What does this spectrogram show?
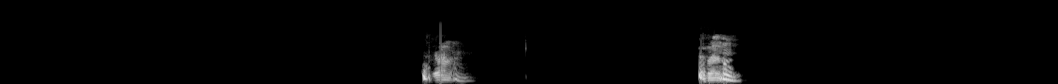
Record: {"cough_length": "10.6 s", "cough_amplitude": 32768, "cough_signal_mean_std_ratio": 0.18, "survey_phase": "beta (2021-08-13 to 2022-03-07)", "age": "65+", "gender": "Female", "wearing_mask": "No", "symptom_cough_any": true, "symptom_runny_or_blocked_nose": true, "symptom_sore_throat": true, "symptom_change_to_sense_of_smell_or_taste": true, "symptom_onset": "7 days", "smoker_status": "Ex-smoker", "respiratory_condition_asthma": false, "respiratory_condition_other": true, "recruitment_source": "Test and Trace", "submission_delay": "1 day", "covid_test_result": "Positive", "covid_test_method": "RT-qPCR", "covid_ct_value": 18.2, "covid_ct_gene": "ORF1ab gene", "covid_ct_mean": 19.1, "covid_viral_load": "530000 copies/ml", "covid_viral_load_category": "Low viral load (10K-1M copies/ml)"}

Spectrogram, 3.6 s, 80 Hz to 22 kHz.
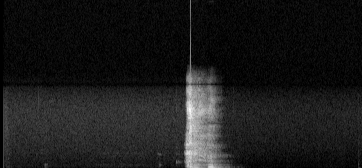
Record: {"cough_length": "3.6 s", "cough_amplitude": 29458, "cough_signal_mean_std_ratio": 0.21, "survey_phase": "beta (2021-08-13 to 2022-03-07)", "age": "65+", "gender": "Female", "wearing_mask": "No", "symptom_none": true, "smoker_status": "Never smoked", "respiratory_condition_asthma": false, "respiratory_condition_other": false, "recruitment_source": "Test and Trace", "submission_delay": "-1 day", "covid_test_result": "Negative", "covid_test_method": "LFT"}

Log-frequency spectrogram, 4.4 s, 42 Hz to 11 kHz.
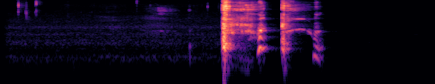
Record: {"cough_length": "4.4 s", "cough_amplitude": 32768, "cough_signal_mean_std_ratio": 0.21, "survey_phase": "beta (2021-08-13 to 2022-03-07)", "age": "18-44", "gender": "Female", "wearing_mask": "No", "symptom_none": true, "smoker_status": "Ex-smoker", "respiratory_condition_asthma": false, "respiratory_condition_other": false, "recruitment_source": "REACT", "submission_delay": "2 days", "covid_test_result": "Negative", "covid_test_method": "RT-qPCR", "influenza_a_test_result": "Negative", "influenza_b_test_result": "Negative"}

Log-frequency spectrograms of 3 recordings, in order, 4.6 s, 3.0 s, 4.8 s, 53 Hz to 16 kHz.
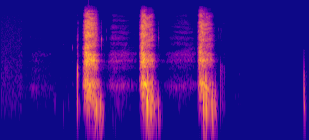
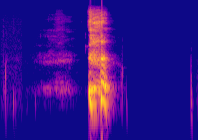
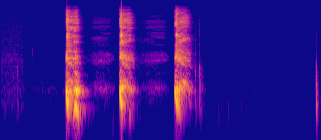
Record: {"exhalation_length": "4.6 s", "exhalation_amplitude": 25055, "exhalation_signal_mean_std_ratio": 0.28, "cough_length": "3.0 s", "cough_amplitude": 26028, "cough_signal_mean_std_ratio": 0.25, "three_cough_length": "4.8 s", "three_cough_amplitude": 26028, "three_cough_signal_mean_std_ratio": 0.26, "survey_phase": "beta (2021-08-13 to 2022-03-07)", "age": "45-64", "gender": "Male", "wearing_mask": "No", "symptom_cough_any": true, "symptom_runny_or_blocked_nose": true, "symptom_sore_throat": true, "symptom_onset": "2 days", "smoker_status": "Ex-smoker", "respiratory_condition_asthma": false, "respiratory_condition_other": false, "recruitment_source": "Test and Trace", "submission_delay": "1 day", "covid_test_result": "Positive", "covid_test_method": "RT-qPCR"}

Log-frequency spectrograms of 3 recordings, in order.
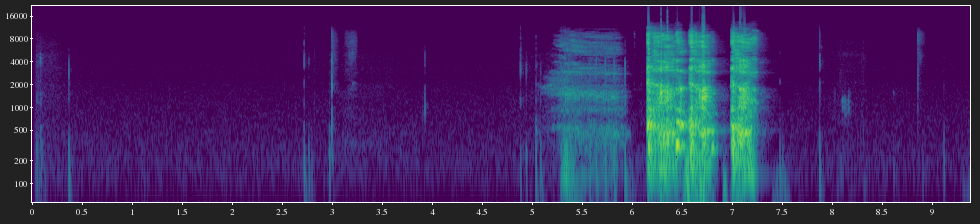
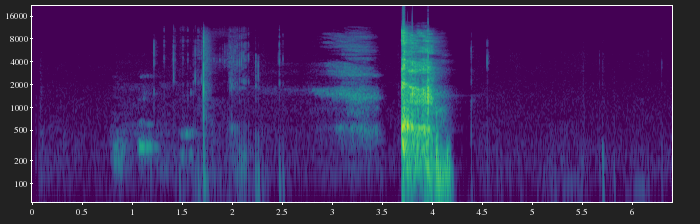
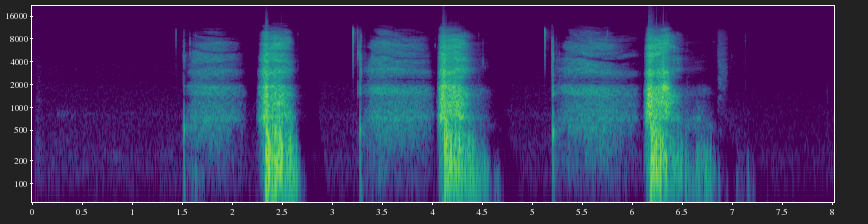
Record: {"three_cough_length": "9.4 s", "three_cough_amplitude": 32768, "three_cough_signal_mean_std_ratio": 0.24, "cough_length": "6.4 s", "cough_amplitude": 32768, "cough_signal_mean_std_ratio": 0.18, "exhalation_length": "8.0 s", "exhalation_amplitude": 32768, "exhalation_signal_mean_std_ratio": 0.29, "survey_phase": "beta (2021-08-13 to 2022-03-07)", "age": "18-44", "gender": "Female", "wearing_mask": "No", "symptom_cough_any": true, "symptom_runny_or_blocked_nose": true, "symptom_fatigue": true, "symptom_headache": true, "symptom_onset": "4 days", "smoker_status": "Never smoked", "respiratory_condition_asthma": false, "respiratory_condition_other": false, "recruitment_source": "Test and Trace", "submission_delay": "2 days", "covid_test_result": "Positive", "covid_test_method": "RT-qPCR", "covid_ct_value": 17.3, "covid_ct_gene": "ORF1ab gene", "covid_ct_mean": 17.7, "covid_viral_load": "1600000 copies/ml", "covid_viral_load_category": "High viral load (>1M copies/ml)"}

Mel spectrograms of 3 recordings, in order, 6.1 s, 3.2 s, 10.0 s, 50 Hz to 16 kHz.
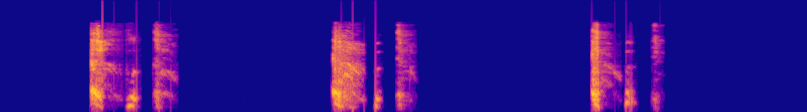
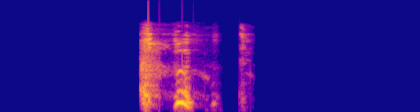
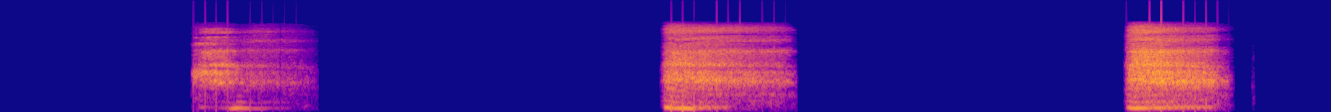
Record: {"three_cough_length": "6.1 s", "three_cough_amplitude": 31806, "three_cough_signal_mean_std_ratio": 0.22, "cough_length": "3.2 s", "cough_amplitude": 27162, "cough_signal_mean_std_ratio": 0.22, "exhalation_length": "10.0 s", "exhalation_amplitude": 22254, "exhalation_signal_mean_std_ratio": 0.33, "survey_phase": "beta (2021-08-13 to 2022-03-07)", "age": "18-44", "gender": "Female", "wearing_mask": "No", "symptom_none": true, "symptom_onset": "13 days", "smoker_status": "Never smoked", "respiratory_condition_asthma": false, "respiratory_condition_other": false, "recruitment_source": "REACT", "submission_delay": "2 days", "covid_test_result": "Negative", "covid_test_method": "RT-qPCR"}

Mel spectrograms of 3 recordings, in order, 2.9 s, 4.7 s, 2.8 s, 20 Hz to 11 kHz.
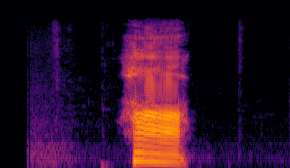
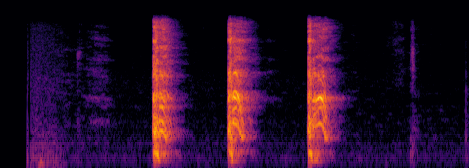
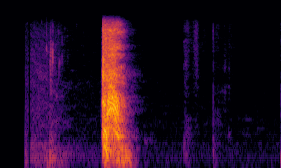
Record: {"exhalation_length": "2.9 s", "exhalation_amplitude": 28031, "exhalation_signal_mean_std_ratio": 0.3, "three_cough_length": "4.7 s", "three_cough_amplitude": 29477, "three_cough_signal_mean_std_ratio": 0.27, "cough_length": "2.8 s", "cough_amplitude": 29556, "cough_signal_mean_std_ratio": 0.24, "survey_phase": "beta (2021-08-13 to 2022-03-07)", "age": "45-64", "gender": "Male", "wearing_mask": "No", "symptom_none": true, "smoker_status": "Ex-smoker", "respiratory_condition_asthma": false, "respiratory_condition_other": false, "recruitment_source": "REACT", "submission_delay": "2 days", "covid_test_result": "Negative", "covid_test_method": "RT-qPCR", "influenza_a_test_result": "Negative", "influenza_b_test_result": "Negative"}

